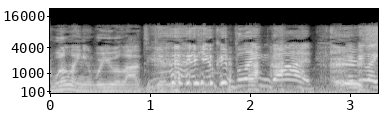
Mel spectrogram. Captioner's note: laughs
